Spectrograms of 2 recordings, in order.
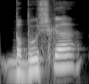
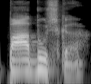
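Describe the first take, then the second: First: The stress is on the second syllable. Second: The stress is on the first syllable. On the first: The speaker calls it wrong. "The emphasis was on the wrong syllable" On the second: The speaker calls it right. "Now I know it's Babushka"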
